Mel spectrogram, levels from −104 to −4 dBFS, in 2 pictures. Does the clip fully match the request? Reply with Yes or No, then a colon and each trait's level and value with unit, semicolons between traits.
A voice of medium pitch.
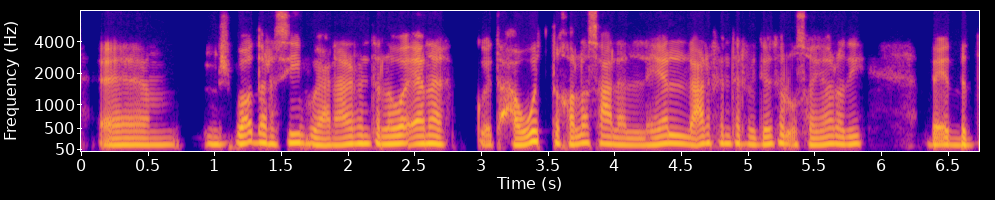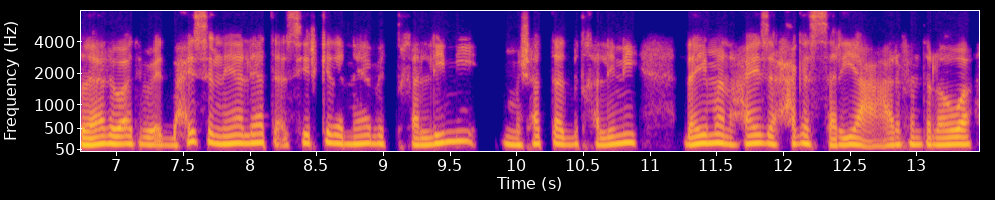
Yes: medium, 160 Hz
